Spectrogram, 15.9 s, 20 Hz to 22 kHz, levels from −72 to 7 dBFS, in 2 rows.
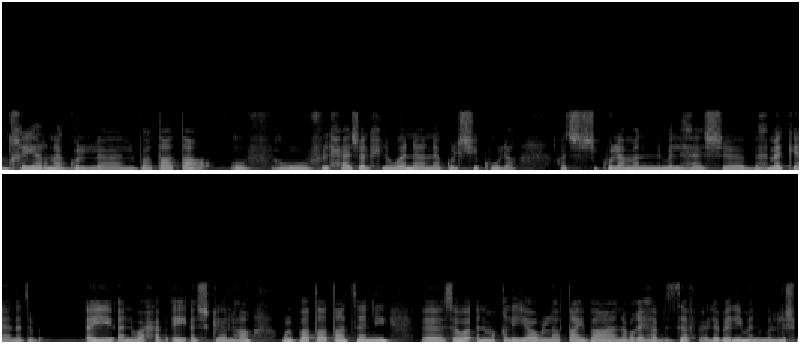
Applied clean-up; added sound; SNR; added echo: none; Piano; 13 dB; none.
